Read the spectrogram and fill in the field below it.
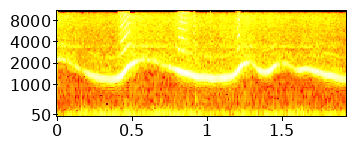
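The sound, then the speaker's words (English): A person whistles a continuous, gliding tune that swoops up and down in pitch, imitating a spinner dolphin's whistle, clear over a low background rumble. “Well, they make a lot of clicking noises, not so much in the bays, and they spend a lot of time whistling.”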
